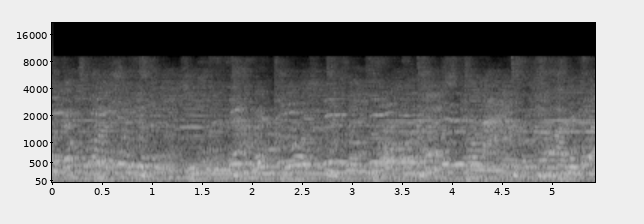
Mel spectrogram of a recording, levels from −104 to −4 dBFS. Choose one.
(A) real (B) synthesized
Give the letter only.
A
